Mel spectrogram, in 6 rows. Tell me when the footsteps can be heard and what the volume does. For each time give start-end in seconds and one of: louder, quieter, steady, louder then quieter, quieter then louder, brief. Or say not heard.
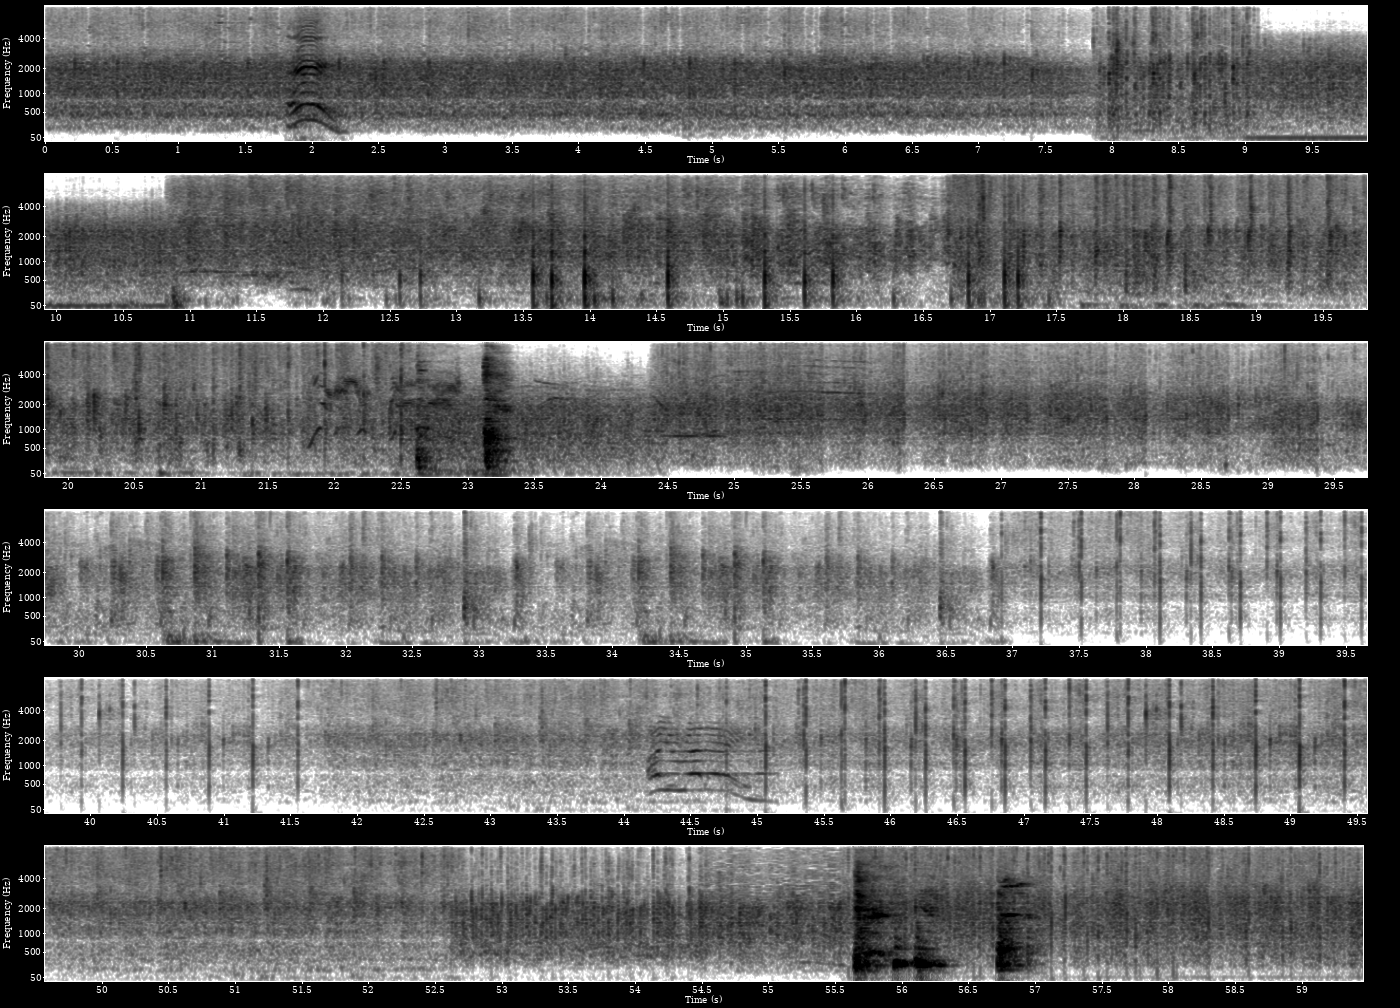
not heard.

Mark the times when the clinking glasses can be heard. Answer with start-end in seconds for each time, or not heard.
not heard.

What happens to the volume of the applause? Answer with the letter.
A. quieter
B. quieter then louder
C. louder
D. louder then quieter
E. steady
B.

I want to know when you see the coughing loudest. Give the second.
56 s.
